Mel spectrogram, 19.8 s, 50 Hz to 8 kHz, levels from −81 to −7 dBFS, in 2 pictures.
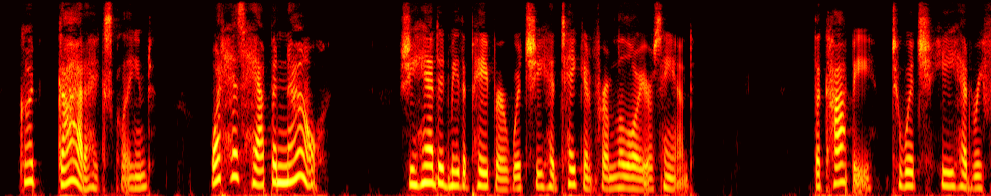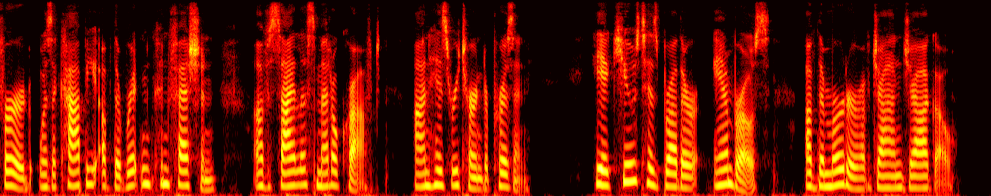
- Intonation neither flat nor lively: Yes, average, 4.2 semitones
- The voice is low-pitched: No, high, 205 Hz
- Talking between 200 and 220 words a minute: No, average, 165 wpm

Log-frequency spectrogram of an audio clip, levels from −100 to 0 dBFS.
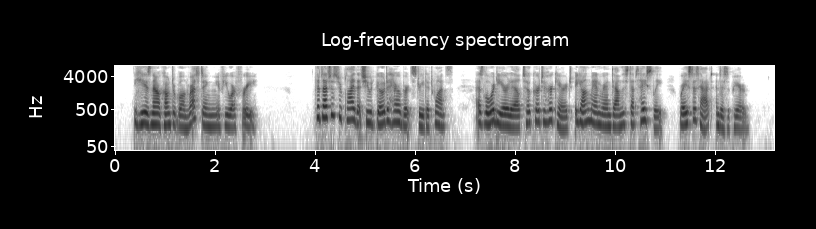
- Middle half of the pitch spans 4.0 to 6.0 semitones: Yes, average, 4.4 semitones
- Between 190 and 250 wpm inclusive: Yes, average, 200 wpm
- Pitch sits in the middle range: No, high, 200 Hz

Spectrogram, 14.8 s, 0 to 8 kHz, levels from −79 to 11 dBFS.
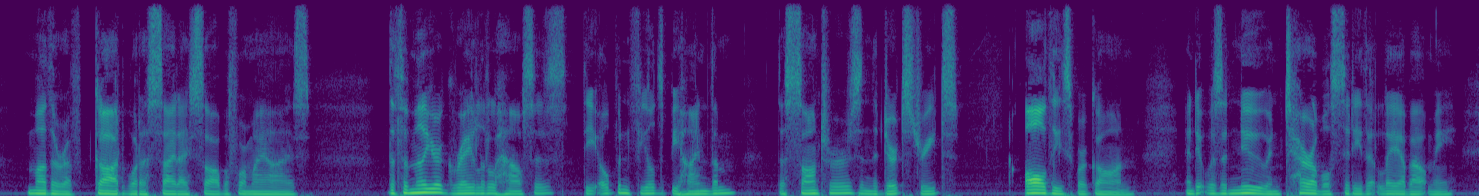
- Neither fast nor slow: Yes, average, 165 wpm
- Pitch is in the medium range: No, low, 110 Hz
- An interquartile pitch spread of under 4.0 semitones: Yes, average, 3.6 semitones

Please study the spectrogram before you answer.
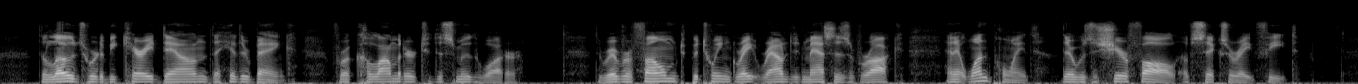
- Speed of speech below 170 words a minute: No, average, 175 wpm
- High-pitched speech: No, low, 120 Hz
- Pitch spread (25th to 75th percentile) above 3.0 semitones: No, narrow, 2.6 semitones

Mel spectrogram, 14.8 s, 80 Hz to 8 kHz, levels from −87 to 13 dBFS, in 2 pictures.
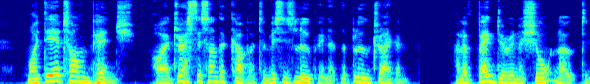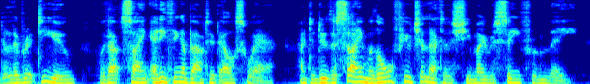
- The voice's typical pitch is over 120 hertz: Yes, low, 135 Hz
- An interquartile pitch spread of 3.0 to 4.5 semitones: Yes, average, 3.8 semitones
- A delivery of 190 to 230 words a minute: Yes, average, 200 wpm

